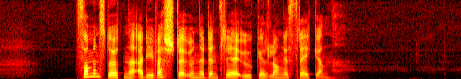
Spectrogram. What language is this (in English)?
Norwegian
